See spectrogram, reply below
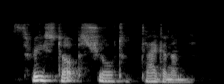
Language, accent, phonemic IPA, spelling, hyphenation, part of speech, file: English, Southern England, /ˌθɹiː stɒps ˈʃɔːt əv ˈdæɡən(ə)m/, three stops short of Dagenham, three stops short of Dag‧en‧ham, adjective, LL-Q1860 (eng)-three stops short of Dagenham.wav
- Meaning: Crazy; mad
